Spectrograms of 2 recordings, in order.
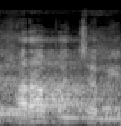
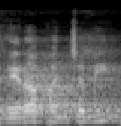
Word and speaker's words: Hera Panchami: Sometimes some people, Prabhupada says, they misspell it as Hara Panchami. It is not. It is Hera, Hernayane, Heribo, Ashada, Jugalaruparashi. Hera means to see. Panchami is the 5th day. So Hera Panchami is that.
